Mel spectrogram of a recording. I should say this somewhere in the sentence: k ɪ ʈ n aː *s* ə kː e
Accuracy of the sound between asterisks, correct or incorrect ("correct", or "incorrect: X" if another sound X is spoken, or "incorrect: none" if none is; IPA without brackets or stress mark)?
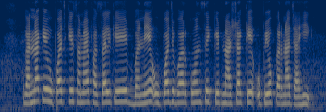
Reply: incorrect: ʃ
